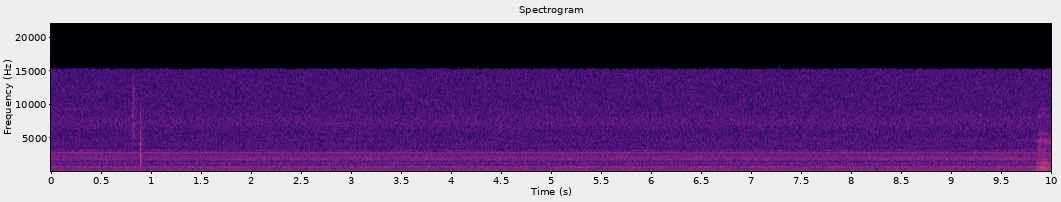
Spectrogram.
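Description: Steady electrical hum and hiss of the recording's room tone, with a few faint steady tones and one faint click about a second in.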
